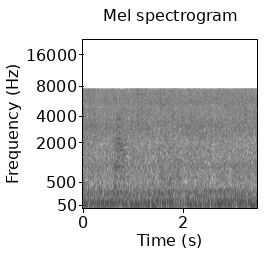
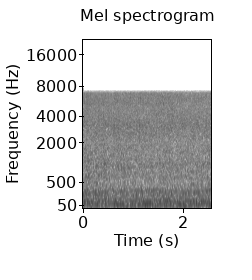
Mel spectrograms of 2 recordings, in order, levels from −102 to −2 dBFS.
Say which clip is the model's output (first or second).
second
